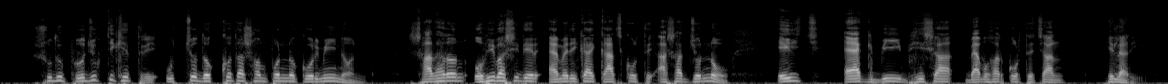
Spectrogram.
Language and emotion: Bengali, neutral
